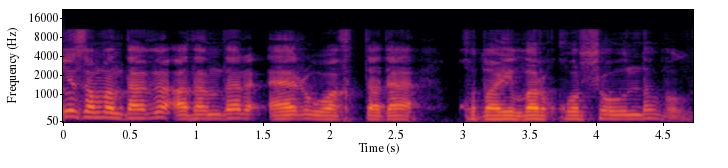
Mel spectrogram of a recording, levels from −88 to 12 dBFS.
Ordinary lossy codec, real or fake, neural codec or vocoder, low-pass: none; fake; vocoder, 22.05 kHz, 80 mel bands, WaveNeXt; none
